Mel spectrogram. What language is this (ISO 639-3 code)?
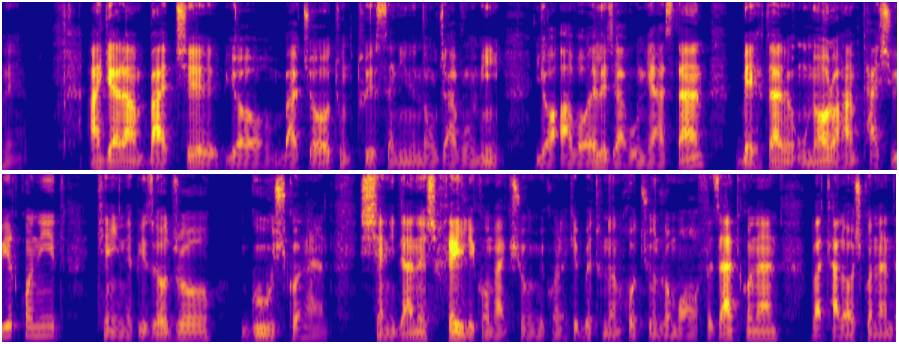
fas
